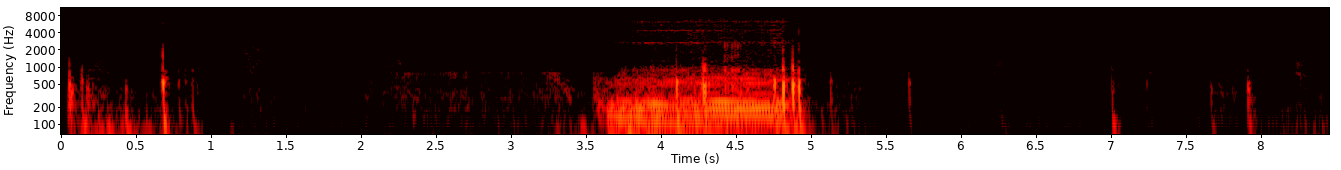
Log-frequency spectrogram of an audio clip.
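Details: Sleeping spaniel dog snoring: a single rough, rattling snore on a breath in, between quiet breaths in a small room.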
